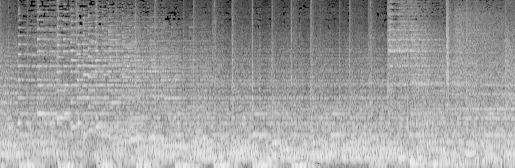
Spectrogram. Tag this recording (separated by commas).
Theme music, Background music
